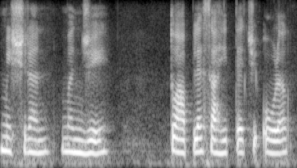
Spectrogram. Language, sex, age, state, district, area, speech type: Marathi, female, 18-30, Maharashtra, Sindhudurg, rural, spontaneous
